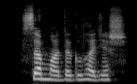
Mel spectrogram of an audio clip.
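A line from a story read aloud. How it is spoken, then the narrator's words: Annoyed female mutter. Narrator (Russian): буркнула раздосадованная Фапивата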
